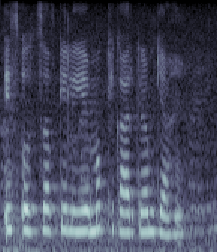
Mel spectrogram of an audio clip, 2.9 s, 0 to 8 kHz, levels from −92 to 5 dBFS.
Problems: constant background noise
